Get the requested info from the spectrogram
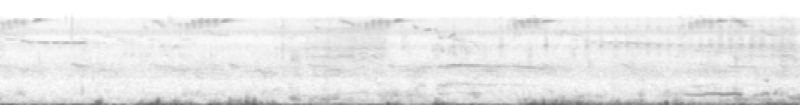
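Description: Birds calling outdoors, short high chirping trills repeating every couple of seconds, over low rumbling thumps.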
